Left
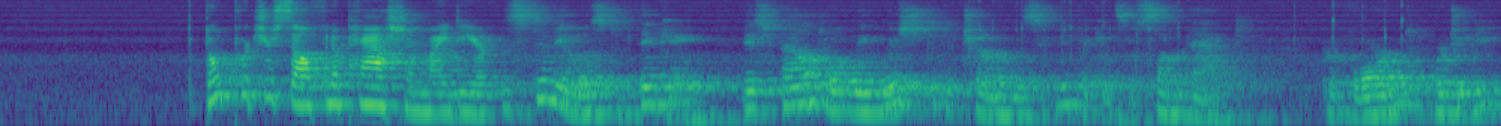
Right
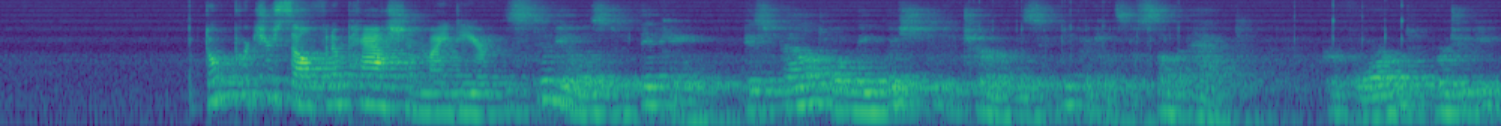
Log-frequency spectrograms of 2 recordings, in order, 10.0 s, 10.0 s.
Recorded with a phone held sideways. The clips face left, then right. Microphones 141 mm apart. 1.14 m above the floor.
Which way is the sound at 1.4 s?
35° left (ahead or behind).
